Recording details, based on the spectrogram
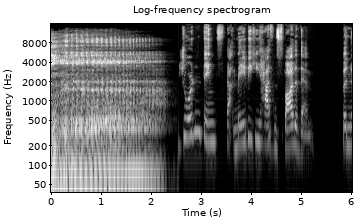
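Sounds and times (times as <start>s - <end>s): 
snow monster roaring in a cave: 0.0s - 2.4s
speech: 2.7s - 6.0s.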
